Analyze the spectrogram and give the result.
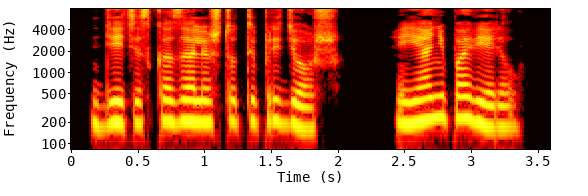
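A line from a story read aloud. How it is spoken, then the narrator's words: Quiet speech. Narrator (Russian): негромко проговорил Мартин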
